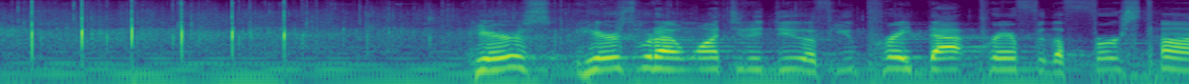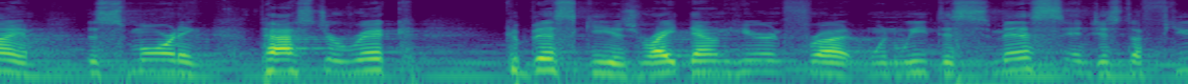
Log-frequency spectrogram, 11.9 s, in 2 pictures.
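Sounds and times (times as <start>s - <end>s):
audience hand clapping: 0.0s - 4.4s
speech: 2.4s - 11.8s.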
